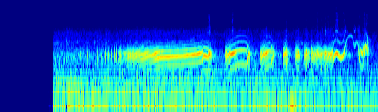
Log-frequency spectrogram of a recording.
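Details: Male green pigeon calling to a female, used as a lure call: after half a second of silence a long, smoothly rising whistle with strong overtones, followed by quick warbled, looping whistled notes.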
